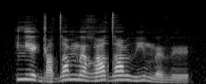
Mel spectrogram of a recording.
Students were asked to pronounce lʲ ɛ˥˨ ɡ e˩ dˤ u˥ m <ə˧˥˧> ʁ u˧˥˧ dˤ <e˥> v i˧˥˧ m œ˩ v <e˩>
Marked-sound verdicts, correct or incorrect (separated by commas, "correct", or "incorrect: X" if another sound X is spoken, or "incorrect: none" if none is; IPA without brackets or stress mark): incorrect: ə˥˨, correct, incorrect: ø˩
